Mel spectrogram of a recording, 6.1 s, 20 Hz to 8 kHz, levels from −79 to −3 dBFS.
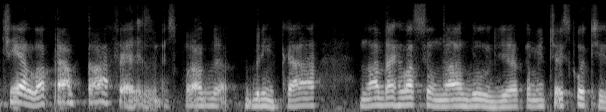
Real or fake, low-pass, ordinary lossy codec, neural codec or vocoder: fake; 7.2 kHz; Opus, 64 kbps; codec, 16 kHz, 2 kbps, FreqCodec, smaller model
